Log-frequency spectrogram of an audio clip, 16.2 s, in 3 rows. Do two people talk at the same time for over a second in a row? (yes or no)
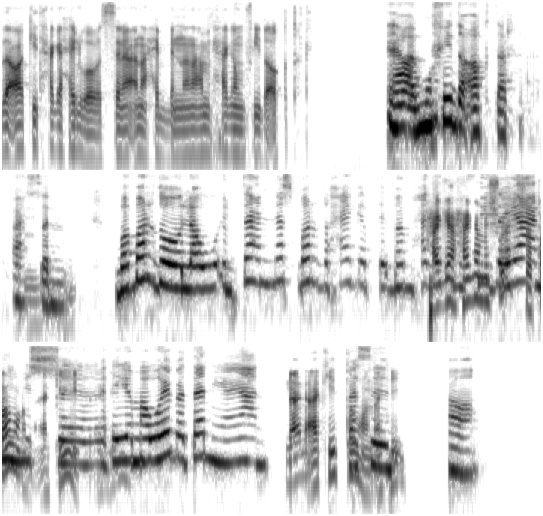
yes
